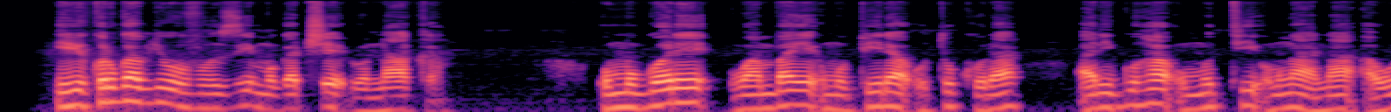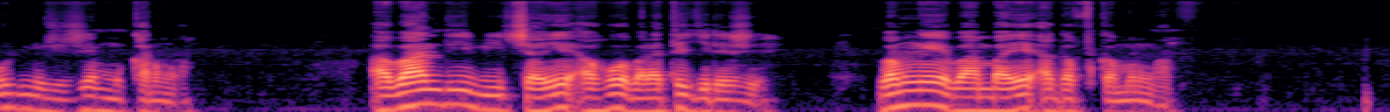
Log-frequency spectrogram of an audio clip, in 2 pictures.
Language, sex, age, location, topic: Kinyarwanda, male, 18-24, Kigali, health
